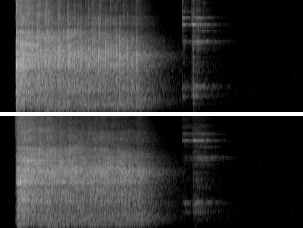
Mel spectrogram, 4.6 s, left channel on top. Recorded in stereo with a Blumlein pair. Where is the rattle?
40° left, 0.9 m.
